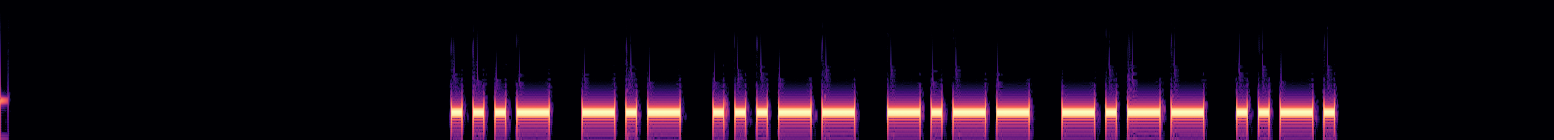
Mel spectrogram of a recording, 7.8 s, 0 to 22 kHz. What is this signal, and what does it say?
Morse code, heard as a keyed tone, about 22 wpm, 700 Hz. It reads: VK3YYF
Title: DXCC-100 Call Signs - 6 Characters - 22wpm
